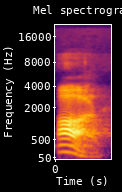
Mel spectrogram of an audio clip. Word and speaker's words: hour: H is not pronounced in the pronunciation of this particular word.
